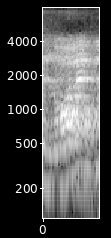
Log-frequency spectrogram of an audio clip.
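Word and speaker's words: knowledge: जैसे नॉलेज लिखते हैं, नॉलेज के से शुरू करते हैं, तो वहां भी के का उच्चारण नहीं करते हैं, ये भी साइलेंट रहेगा, क्लियर।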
